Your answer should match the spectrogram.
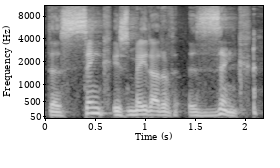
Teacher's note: the vibrating Z we don't have that in German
